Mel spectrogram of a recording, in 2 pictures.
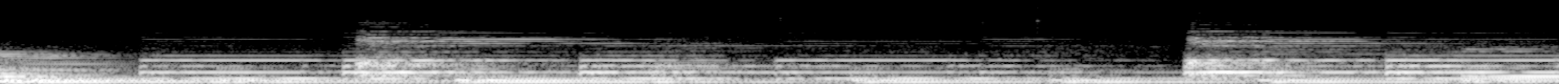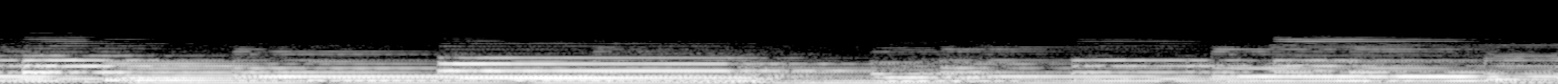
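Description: Solo electric guitar played slowly, with ringing held notes and chords and two stronger picked attacks, about a second in and again at four seconds.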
